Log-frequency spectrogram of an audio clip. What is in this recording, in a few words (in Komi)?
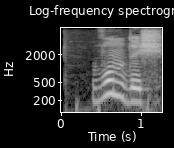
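"вундысь", Komi-Zyrian, female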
